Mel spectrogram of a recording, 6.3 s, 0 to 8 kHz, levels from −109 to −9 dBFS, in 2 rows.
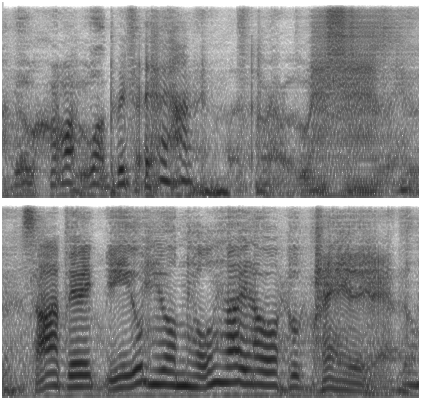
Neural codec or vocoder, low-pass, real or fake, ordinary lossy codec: codec, 16 kHz, 0.5 kbps, FreqCodec, larger model; 7.2 kHz; fake; none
